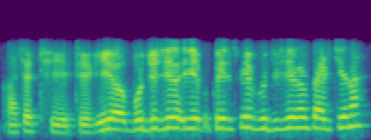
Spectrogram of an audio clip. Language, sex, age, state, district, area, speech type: Kashmiri, male, 45-60, Jammu and Kashmir, Kulgam, rural, conversation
